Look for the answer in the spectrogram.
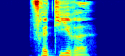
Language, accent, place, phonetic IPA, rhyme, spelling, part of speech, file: German, Germany, Berlin, [fʁɪˈtiːʁə], -iːʁə, frittiere, verb, De-frittiere.ogg
- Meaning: inflection of frittieren: 1. first-person singular present 2. singular imperative 3. first/third-person singular subjunctive I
